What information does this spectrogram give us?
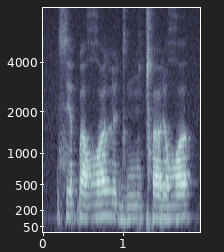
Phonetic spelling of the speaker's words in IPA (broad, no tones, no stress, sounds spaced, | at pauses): sʲ œ ɓ ɜ ʁʷ œ l y d ə ŋ͡m ũ ǀʰ œ ɾ y ʁʷ ə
